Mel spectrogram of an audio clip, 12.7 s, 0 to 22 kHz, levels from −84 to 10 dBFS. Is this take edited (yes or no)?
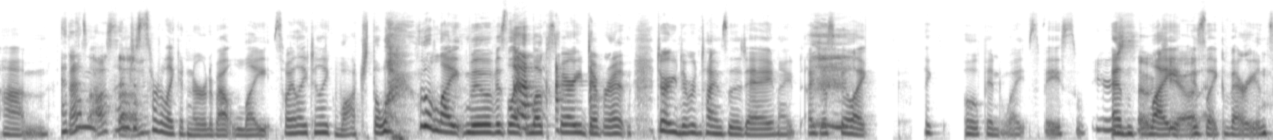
yes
